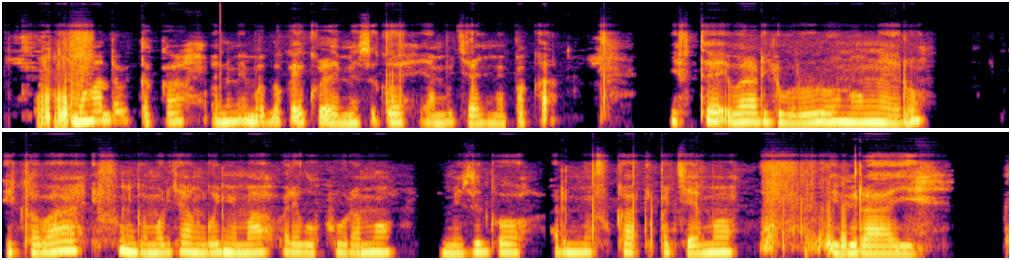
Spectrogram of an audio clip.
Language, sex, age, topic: Kinyarwanda, male, 18-24, government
